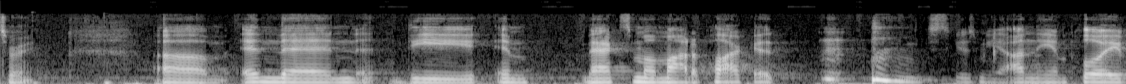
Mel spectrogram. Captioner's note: clearing throat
